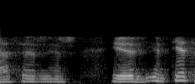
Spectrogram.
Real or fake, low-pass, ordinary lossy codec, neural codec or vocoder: real; 3.6 kHz; AAC, 16 kbps; none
